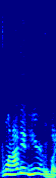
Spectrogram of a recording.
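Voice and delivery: usual speaking voice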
